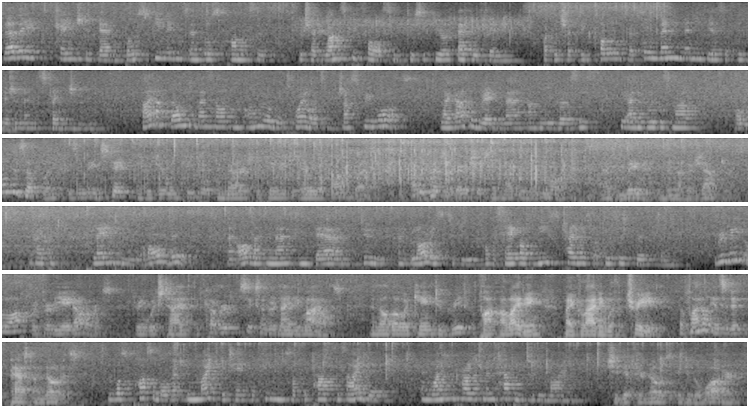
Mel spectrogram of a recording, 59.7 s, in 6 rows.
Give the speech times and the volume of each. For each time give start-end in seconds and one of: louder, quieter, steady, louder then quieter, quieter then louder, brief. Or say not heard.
0.0-59.6 steady.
